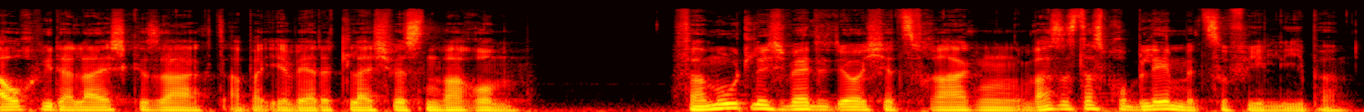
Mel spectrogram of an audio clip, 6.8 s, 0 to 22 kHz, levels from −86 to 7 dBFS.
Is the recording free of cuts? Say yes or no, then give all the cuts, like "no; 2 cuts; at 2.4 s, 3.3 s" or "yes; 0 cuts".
yes; 0 cuts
